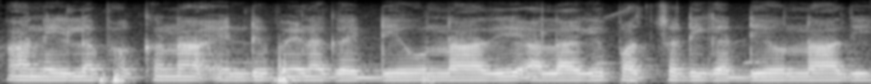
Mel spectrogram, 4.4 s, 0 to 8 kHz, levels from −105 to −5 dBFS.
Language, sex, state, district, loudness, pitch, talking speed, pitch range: Telugu, male, Telangana, Mahabubabad, -16 LUFS, 130 Hz, 135 wpm, 130-135 Hz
